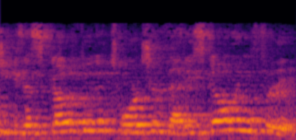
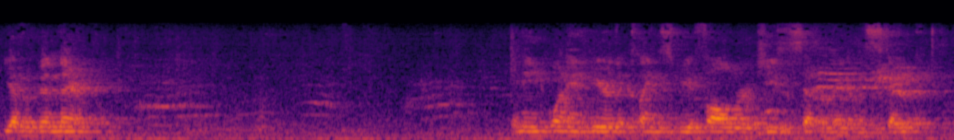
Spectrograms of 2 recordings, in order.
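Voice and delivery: much softer and lower, pleading and intimate; hushed preaching; 11 semitones lower, 8 dB quieter than usual. Acted. Preacher softly asking the congregation about their own failures, hushed. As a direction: lean in and let the words drop to a near whisper. Quiet reflective turn after the rooster.

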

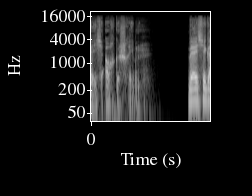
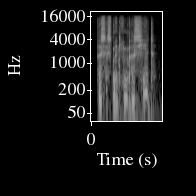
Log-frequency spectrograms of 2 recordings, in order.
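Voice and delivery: hushed, fearful whisper; 5 semitones higher, 7 dB quieter than usual. Acted. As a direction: ask it under your breath. Realisation, fearful question.

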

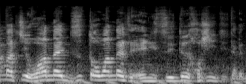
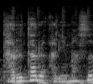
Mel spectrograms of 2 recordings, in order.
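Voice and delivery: timid request; 4 semitones lower, 8 dB quieter than usual. Retold or imitated. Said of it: "気が弱いんでしょ？".

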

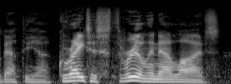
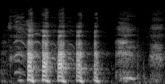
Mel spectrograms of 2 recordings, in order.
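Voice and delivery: loud high laugh; 8 semitones higher, 3 dB louder than usual. Real, not acted. Laughter after wallet line.

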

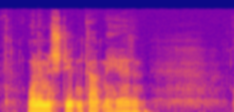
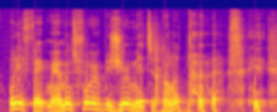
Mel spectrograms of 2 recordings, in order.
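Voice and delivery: exasperated shout; 6 semitones higher, slower than usual. Retold or imitated. Son telling off drunk dad fighting police, exasperated shout. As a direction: raise your voice in pleading exasperation.

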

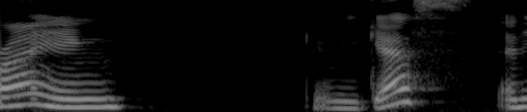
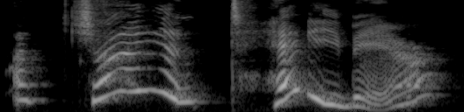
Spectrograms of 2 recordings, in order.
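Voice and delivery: put-on higher, louder small-boy voice, wondering; Eddie's voice; 10 semitones higher, 6 dB louder than usual. A narrator's reading. Reading to children, Eddie meets the giant teddy in boy voice. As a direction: voice a curious little boy in the dark. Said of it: "said Eddie".

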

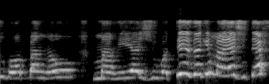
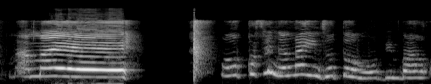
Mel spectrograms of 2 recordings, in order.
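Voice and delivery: crying out; 5 semitones higher, 8 dB louder than usual. Real, not acted. Emotional outcry at the party.

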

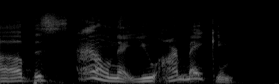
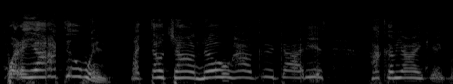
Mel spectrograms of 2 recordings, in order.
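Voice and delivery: excited outburst. Retold or imitated. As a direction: push it up high, wound up at the crowd. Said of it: "The other part of me is like".

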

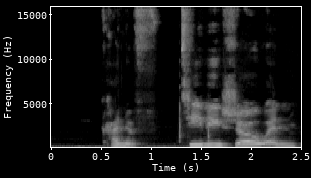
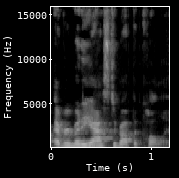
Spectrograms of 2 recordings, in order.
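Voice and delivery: rushed correction; much faster than usual. Real, not acted. Correcting cohost quickly.

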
